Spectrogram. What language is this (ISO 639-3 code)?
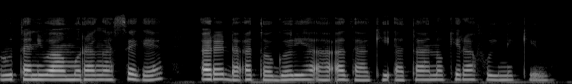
kik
